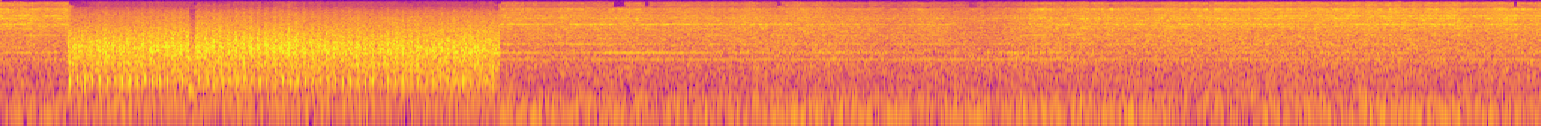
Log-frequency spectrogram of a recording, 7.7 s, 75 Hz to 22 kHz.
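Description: A steady, droning engine and rotor hum from a Sikorsky S-76 helicopter in a flight simulator, with a brighter rushing layer for the first couple of seconds before it settles to a constant low whine. No voices.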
